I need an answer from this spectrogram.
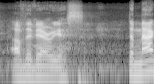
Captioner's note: laugh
